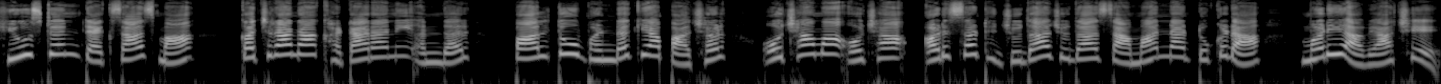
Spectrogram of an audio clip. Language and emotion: Gujarati, neutral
